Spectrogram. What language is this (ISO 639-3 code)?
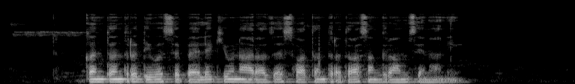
hin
